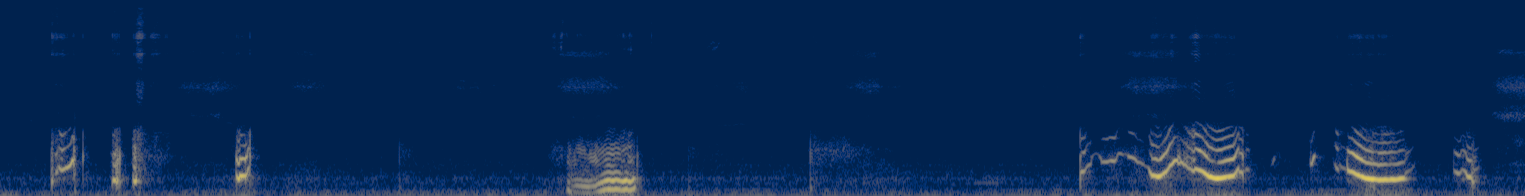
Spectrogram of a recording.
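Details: Soft whimpers, yips and short whining cries from Freya, a pet twitching while asleep; ordinary sleep vocalizations during dreaming.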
